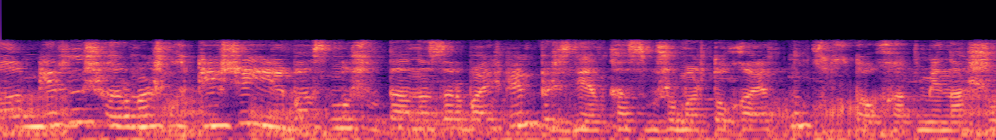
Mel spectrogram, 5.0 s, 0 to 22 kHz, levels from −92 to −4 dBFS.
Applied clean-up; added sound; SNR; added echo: none; Growling; 12 dB; reverberation time 0.2 s.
